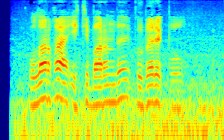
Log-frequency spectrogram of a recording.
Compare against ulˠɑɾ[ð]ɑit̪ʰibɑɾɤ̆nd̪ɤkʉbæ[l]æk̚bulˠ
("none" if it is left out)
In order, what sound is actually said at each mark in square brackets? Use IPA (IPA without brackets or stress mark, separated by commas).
ʁ, ɾ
